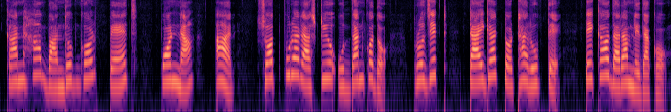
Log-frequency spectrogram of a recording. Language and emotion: Santali, neutral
